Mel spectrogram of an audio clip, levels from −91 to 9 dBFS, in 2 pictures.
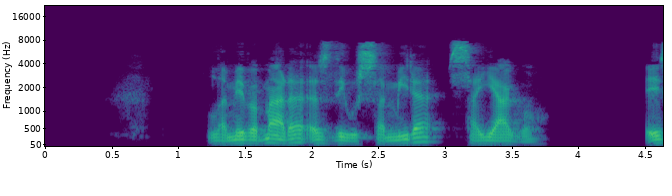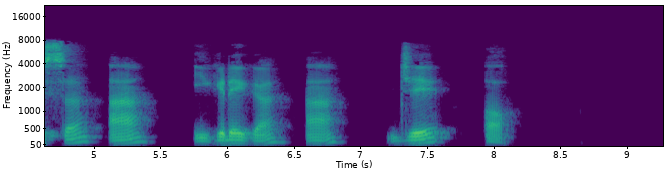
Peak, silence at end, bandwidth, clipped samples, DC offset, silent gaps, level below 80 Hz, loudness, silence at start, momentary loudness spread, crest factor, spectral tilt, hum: -6 dBFS; 1.15 s; 8.4 kHz; under 0.1%; under 0.1%; 3.79-4.49 s, 5.49-5.74 s, 6.52-6.58 s, 6.93-7.19 s, 7.76-7.92 s; -60 dBFS; -26 LUFS; 1.25 s; 14 LU; 22 dB; -4 dB/octave; none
